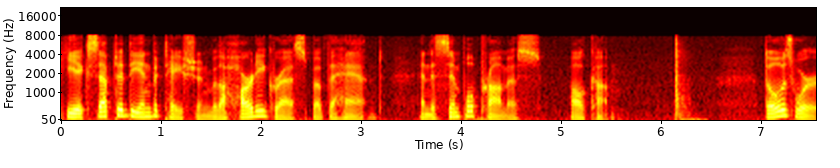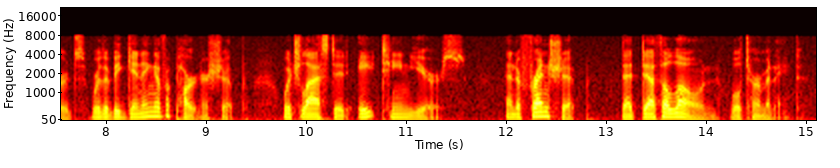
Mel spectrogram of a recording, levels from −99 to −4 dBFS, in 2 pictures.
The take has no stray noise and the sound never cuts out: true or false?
false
